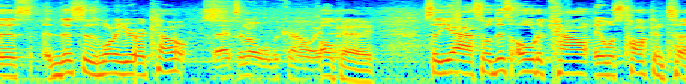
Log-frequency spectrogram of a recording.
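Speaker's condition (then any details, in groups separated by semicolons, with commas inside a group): No condition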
